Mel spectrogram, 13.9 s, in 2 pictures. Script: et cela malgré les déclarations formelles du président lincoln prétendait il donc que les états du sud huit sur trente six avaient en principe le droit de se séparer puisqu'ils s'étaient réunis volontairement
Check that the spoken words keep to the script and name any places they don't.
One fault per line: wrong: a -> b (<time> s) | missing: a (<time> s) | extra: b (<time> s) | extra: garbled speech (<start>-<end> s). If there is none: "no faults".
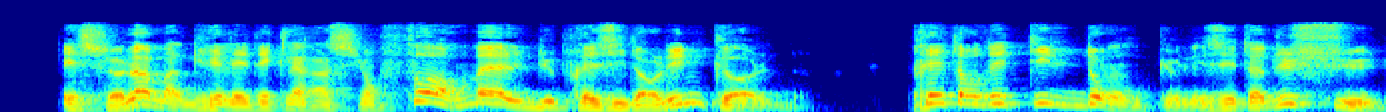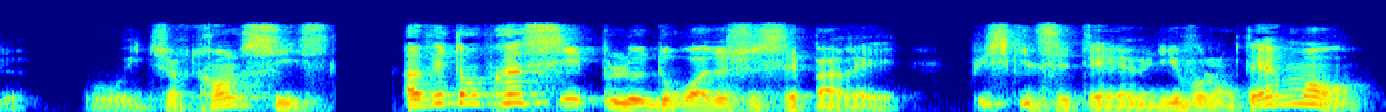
no faults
